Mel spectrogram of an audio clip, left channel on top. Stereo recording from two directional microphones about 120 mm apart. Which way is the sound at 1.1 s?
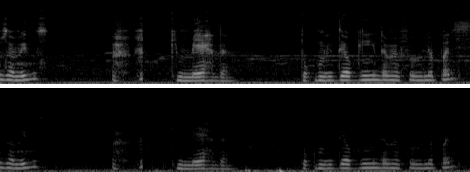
5° left (ahead or behind).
